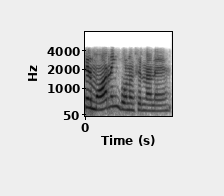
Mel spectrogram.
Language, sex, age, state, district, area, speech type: Tamil, female, 18-30, Tamil Nadu, Ariyalur, rural, conversation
